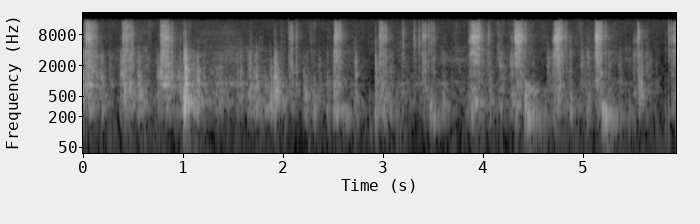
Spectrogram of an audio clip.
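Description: Socket ratchet with a 7 mm socket clicking in uneven runs, a few clicks a second, as a bolt is backed off.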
